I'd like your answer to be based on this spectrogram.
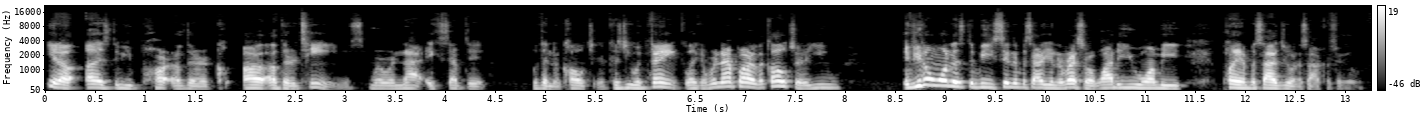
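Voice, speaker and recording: A man's voice: mid-range voice, lively intonation, fairly quick, a little mellow. A man hosting a podcast in a casual conversational style, musing informally and building rhetorical questions. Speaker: podcast host.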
